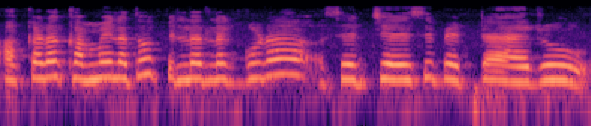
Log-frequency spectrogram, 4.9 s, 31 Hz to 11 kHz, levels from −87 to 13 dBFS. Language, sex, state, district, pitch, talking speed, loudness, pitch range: Telugu, female, Andhra Pradesh, Annamaya, 280 Hz, 75 wpm, -13 LUFS, 260-300 Hz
